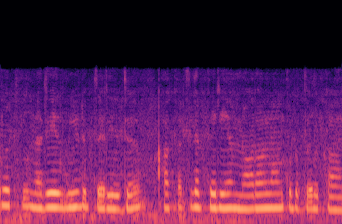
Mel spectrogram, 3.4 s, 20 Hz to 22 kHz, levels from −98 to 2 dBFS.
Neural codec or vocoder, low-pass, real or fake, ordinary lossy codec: codec, 16 kHz, 4 kbps, X-Codec, HuBERT features, trained on LibriSpeech; 7.2 kHz; fake; Opus, 64 kbps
